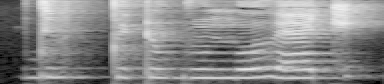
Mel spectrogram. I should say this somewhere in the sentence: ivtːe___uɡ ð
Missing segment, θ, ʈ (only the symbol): ʈ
